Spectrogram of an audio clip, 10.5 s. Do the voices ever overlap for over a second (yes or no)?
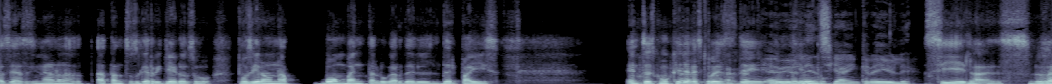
yes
